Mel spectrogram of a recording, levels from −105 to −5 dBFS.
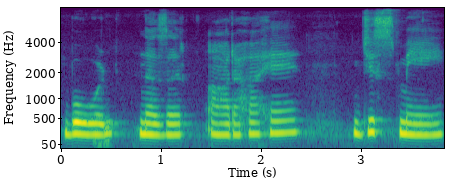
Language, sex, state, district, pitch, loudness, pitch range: Hindi, female, Punjab, Kapurthala, 205 Hz, -18 LUFS, 195-220 Hz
